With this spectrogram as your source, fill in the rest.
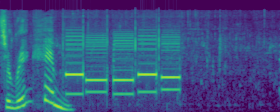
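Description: A mobile phone beeps as its keys are pressed.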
